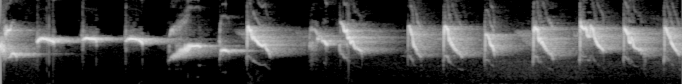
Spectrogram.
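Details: Oriental white-eye from Garut, West Java, singing: opening thin level whistles, then a long even series of high, sharply falling chirps.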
